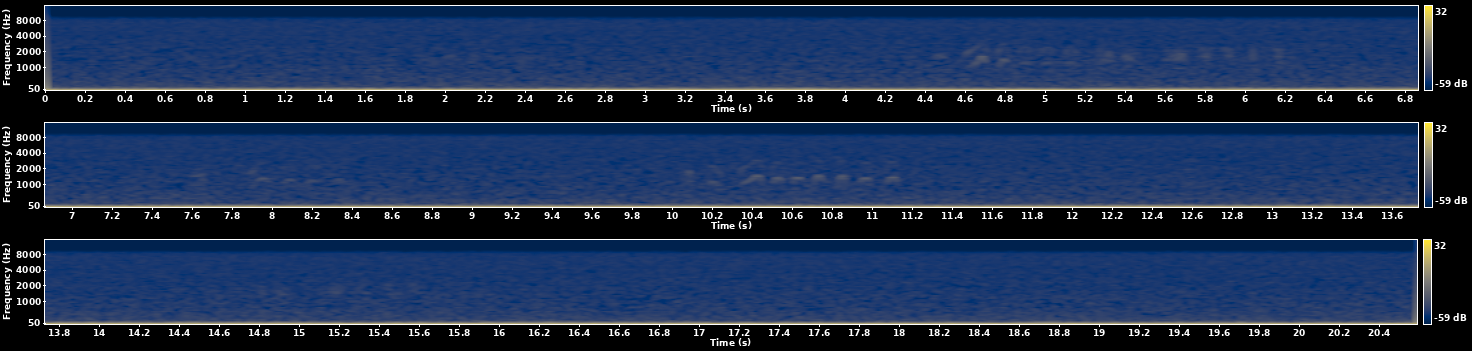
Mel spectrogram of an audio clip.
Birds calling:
Band-rumped Storm-Petrel (Hydrobates castro)

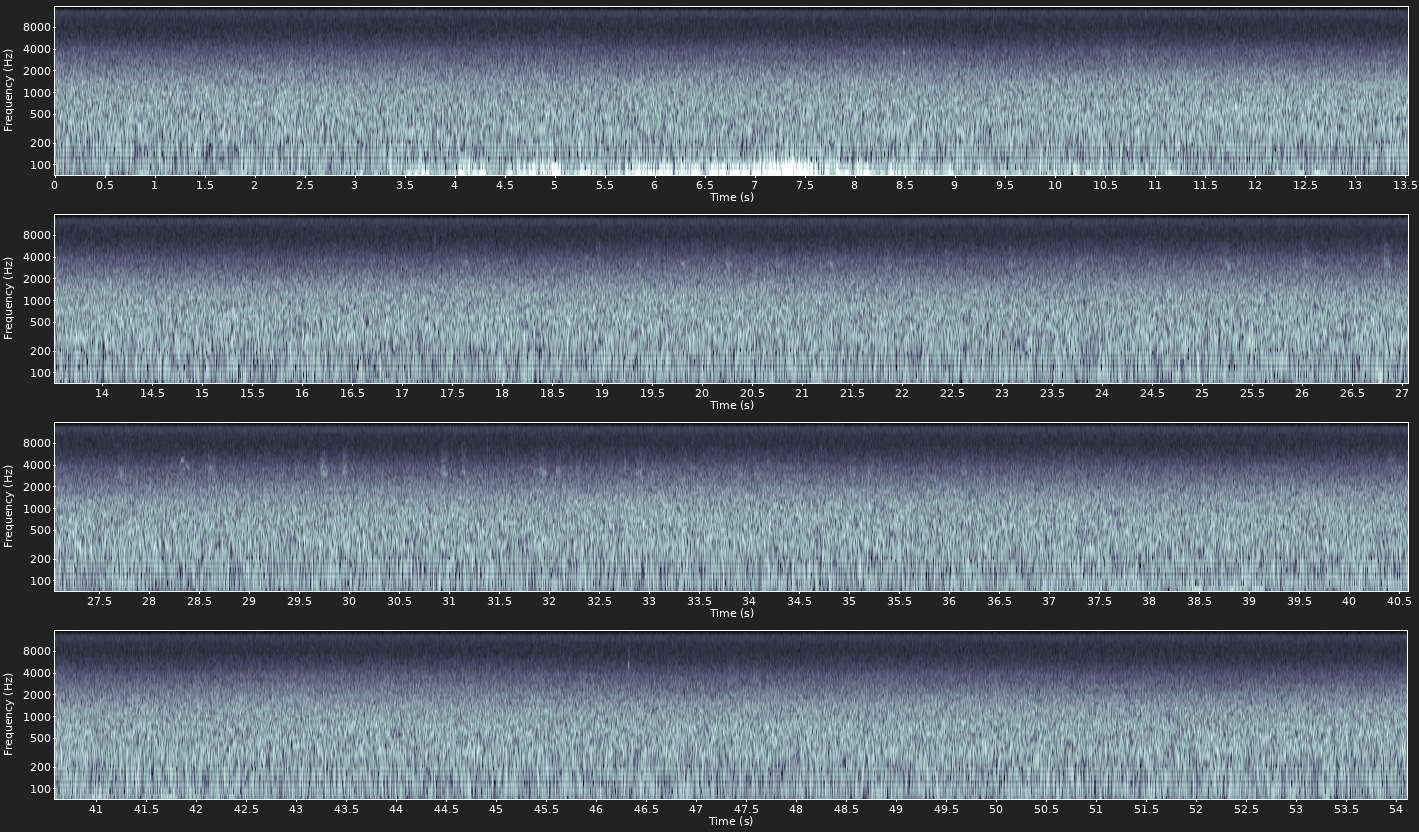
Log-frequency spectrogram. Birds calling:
Gray-crowned Rosy-Finch (Leucosticte tephrocotis)

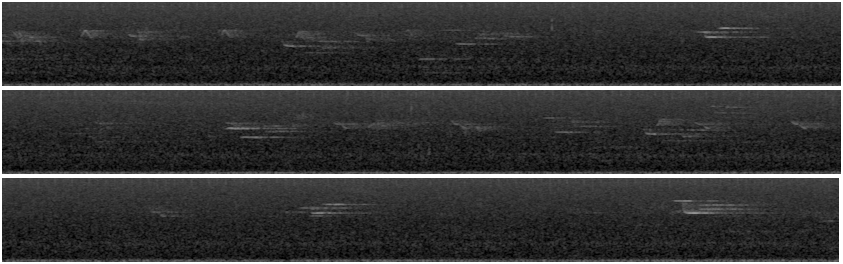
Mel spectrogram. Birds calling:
American Robin (Turdus migratorius), Wood Thrush (Hylocichla mustelina), Canada Goose (Branta canadensis)

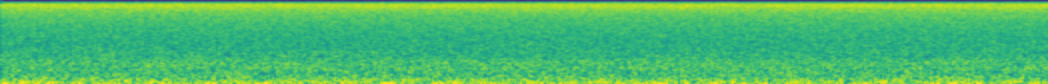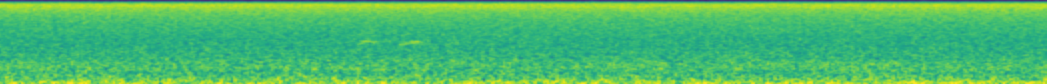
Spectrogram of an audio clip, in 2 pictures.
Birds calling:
unidentified bird

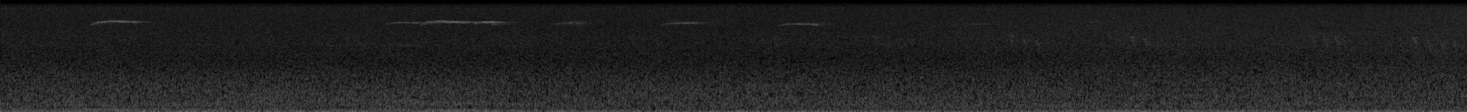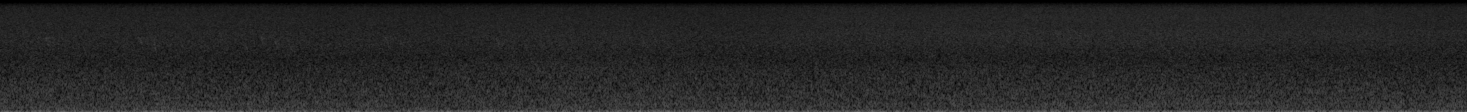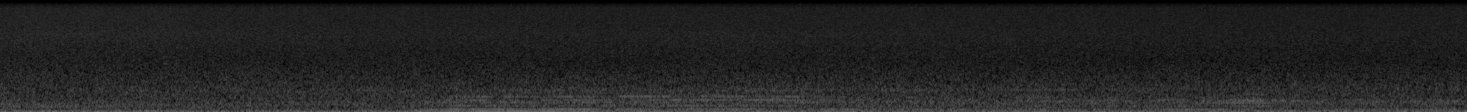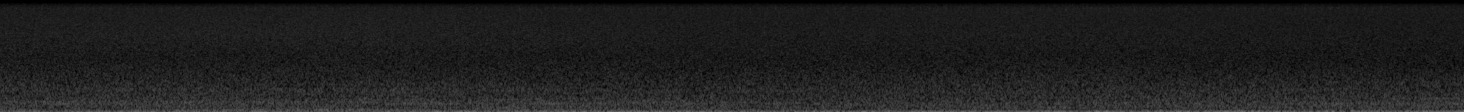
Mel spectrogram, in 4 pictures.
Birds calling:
Cedar Waxwing (Bombycilla cedrorum), American Goldfinch (Spinus tristis)

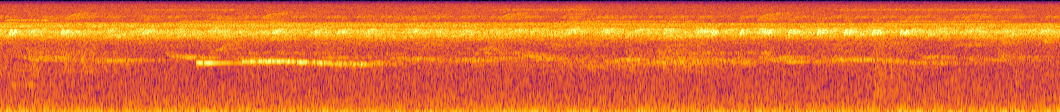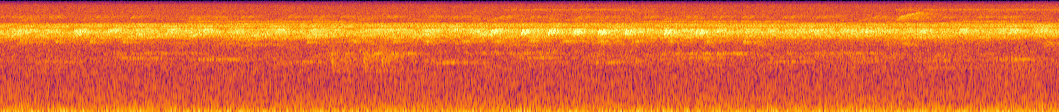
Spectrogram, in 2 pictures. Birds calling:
Buff-breasted Wren (Cantorchilus leucotis), Hauxwell's Thrush (Turdus hauxwelli), Black-faced Antthrush (Formicarius analis)

